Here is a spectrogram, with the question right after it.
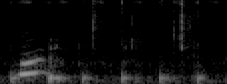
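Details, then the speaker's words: Dog sneeze heard in the background of a drawing session: a quick run of short, soft nasal snorts, a small burst of sneezes. "that's the dog sneezing that you can hear"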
